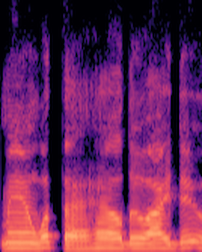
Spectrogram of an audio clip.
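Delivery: put-on slow good-old-boy voice. Retelling a fishing trip, quoting John at the sonar: imitating John's good old boy voice. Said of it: "and that good old boy voice".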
